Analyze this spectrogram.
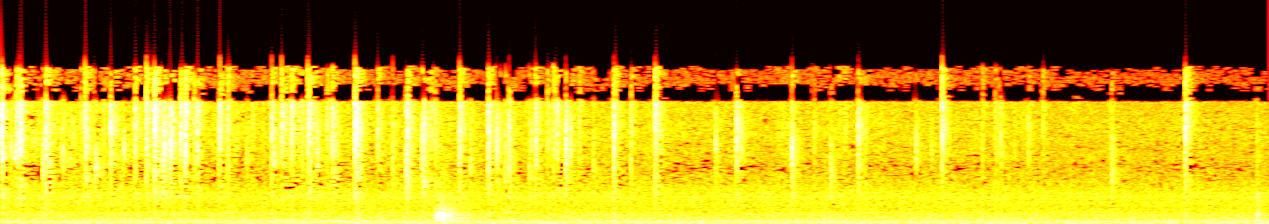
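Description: Cumin seeds and whole spices crackling in hot mustard oil, a rapid patter of small pops that thins out over the second half.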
